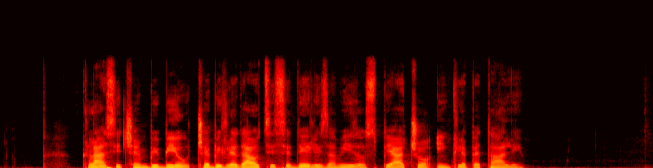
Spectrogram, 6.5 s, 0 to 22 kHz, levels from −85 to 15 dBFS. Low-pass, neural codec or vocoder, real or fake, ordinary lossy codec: 14.4 kHz; vocoder, 44.1 kHz, 128 mel bands, Pupu-Vocoder; fake; none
